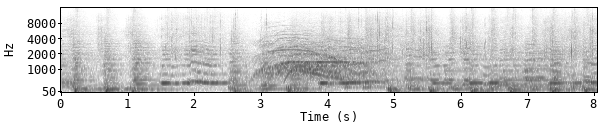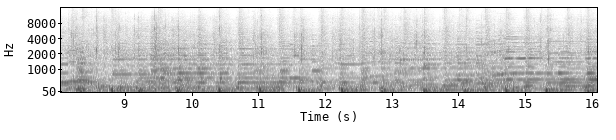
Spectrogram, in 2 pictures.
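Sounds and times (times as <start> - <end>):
orchestral show tune: 0.0 - 16.0
tap shoes on wooden stage: 0.0 - 16.0.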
